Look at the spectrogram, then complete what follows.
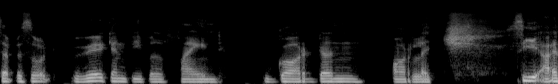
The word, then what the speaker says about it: Gordan Orlic: So before we wrap this episode, where can people find Gordan Orlic? See, I pronounced it correctly this time around.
